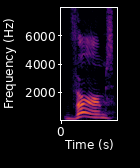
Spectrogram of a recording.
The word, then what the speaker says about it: Worms: And Worms, or Worms is the way we would pronounce it, Worms is a city in Germany.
